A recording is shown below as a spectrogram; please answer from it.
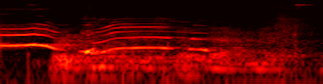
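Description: Two high-pitched, meow-like cries, each rising and then falling in pitch: the first right at the start, the second about half a second in.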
